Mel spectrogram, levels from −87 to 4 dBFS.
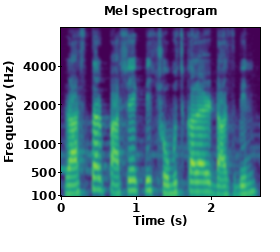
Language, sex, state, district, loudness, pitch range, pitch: Bengali, male, West Bengal, Cooch Behar, -17 LUFS, 140-180 Hz, 160 Hz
